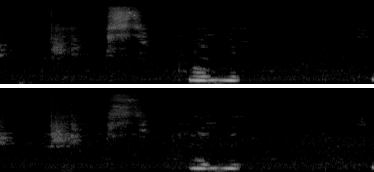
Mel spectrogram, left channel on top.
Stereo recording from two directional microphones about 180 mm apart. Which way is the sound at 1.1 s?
25° left (ahead or behind).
